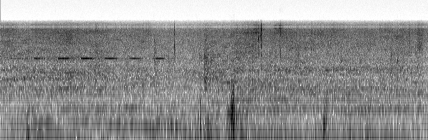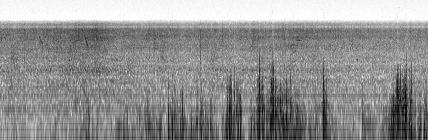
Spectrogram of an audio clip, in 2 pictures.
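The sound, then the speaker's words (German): A harbor soundscape: a steady low rumble of boat engines and wind noise, a faint high tone early on, and scattered knocks and bumps growing busier toward the end. No one speaks. “Die ist vom Hafen.”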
